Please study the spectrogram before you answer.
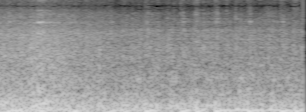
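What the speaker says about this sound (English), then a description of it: "Hi, train." A train passes on rails with a loud, continuous low rumble and a rhythmic rolling clatter throughout, with no speech.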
